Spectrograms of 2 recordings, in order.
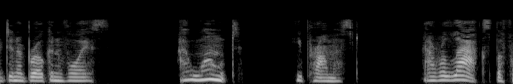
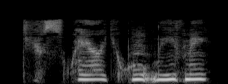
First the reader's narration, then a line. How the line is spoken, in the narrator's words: I whispered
